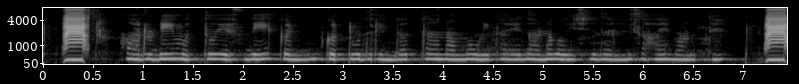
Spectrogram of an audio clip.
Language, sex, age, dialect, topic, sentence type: Kannada, female, 36-40, Mysore Kannada, banking, statement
